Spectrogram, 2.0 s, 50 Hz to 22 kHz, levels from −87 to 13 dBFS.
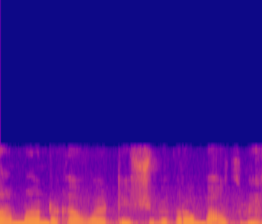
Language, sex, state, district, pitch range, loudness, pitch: Hindi, male, Maharashtra, Mumbai Suburban, 115-120 Hz, -19 LUFS, 115 Hz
